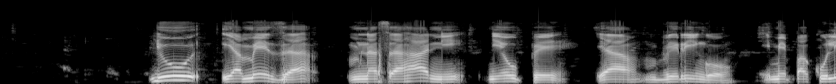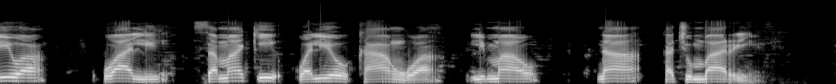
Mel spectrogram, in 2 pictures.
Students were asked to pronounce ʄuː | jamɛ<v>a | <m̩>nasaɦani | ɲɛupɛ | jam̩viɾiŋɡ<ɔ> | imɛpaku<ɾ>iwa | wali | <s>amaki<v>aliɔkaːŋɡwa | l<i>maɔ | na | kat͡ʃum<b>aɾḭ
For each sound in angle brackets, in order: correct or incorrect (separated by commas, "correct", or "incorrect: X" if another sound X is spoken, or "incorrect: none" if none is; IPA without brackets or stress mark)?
incorrect: z, correct, correct, incorrect: l, correct, incorrect: w, correct, correct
